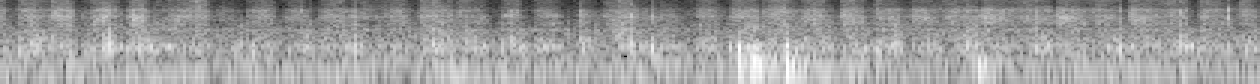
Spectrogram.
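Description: A tan leather boot is held in one hand and rubbed with a cloth by the other, giving a steady, hollow rubbing and scratching texture with bright high hiss. A couple of louder, thumpier strokes stand out near the middle before the rubbing settles back to an even rhythm.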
